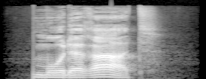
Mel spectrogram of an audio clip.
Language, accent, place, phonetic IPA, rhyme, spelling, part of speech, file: German, Germany, Berlin, [modeˈʁaːt], -aːt, moderat, adjective, De-moderat.ogg
- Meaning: moderate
